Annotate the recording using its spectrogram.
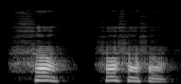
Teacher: Não se tem um som específico, mas ela é uma consoante glotal, que se chama, que ela é do fundo da garganta, bem levinha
